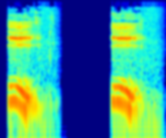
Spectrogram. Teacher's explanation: not supposed to read them as letters they're symbols okay so when your tongue is up and forward forward in your mouth okay you make the sound e e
